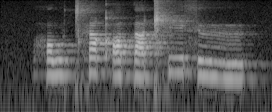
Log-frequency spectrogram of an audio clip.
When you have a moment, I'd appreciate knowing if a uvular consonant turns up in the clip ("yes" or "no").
yes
